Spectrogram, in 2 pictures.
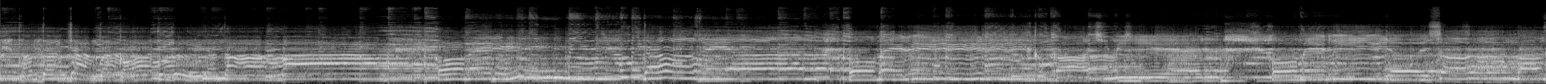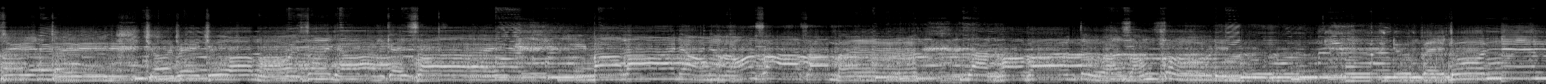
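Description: Live street music: an amplified guitar played through a small practice amplifier, accompanying a woman singing into a microphone. It plays on steadily.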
